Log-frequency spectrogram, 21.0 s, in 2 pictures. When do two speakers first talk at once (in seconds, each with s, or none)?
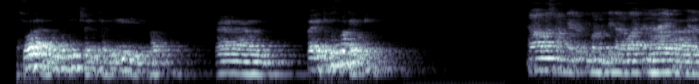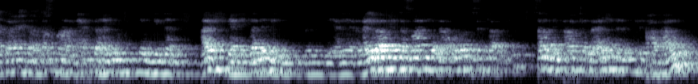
9.7 s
